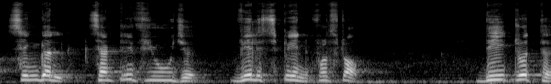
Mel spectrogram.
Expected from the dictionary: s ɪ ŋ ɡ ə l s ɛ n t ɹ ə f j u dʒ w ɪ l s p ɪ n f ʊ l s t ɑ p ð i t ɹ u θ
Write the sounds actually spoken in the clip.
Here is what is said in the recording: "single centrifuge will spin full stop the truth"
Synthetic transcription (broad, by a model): s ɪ ŋ ɡ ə l s ɛ n t ɹ ə f j u dʒ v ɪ l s p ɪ n f ʊ l s t ɑ p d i t ɹ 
